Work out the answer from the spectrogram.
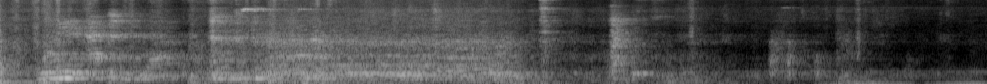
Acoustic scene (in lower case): elevator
